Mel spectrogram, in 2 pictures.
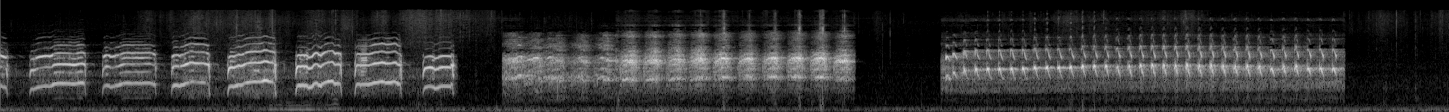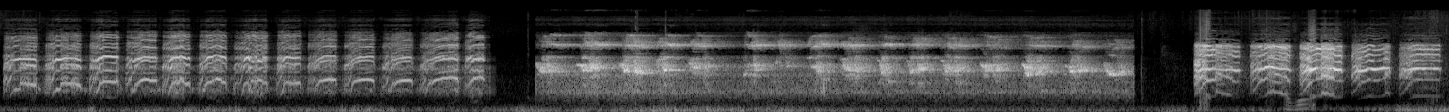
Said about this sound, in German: Ein Zufallsgenerator spielt jetzt verschiedene Rufe ab. Das ist teilweise von den Staren selber Angstrufe, dann aber auch äh, äh, Schreie von Falken, von Habicht, von Sperber, also von den, von den natürlichen Feinden von den Staren.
